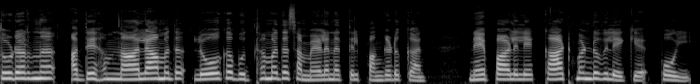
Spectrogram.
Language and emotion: Malayalam, neutral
